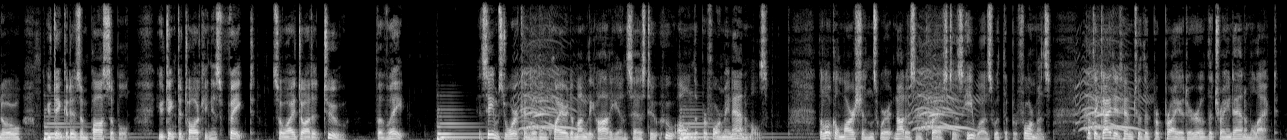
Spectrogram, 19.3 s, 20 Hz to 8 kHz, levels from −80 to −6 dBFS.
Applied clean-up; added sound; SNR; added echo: none; Cheering + Bowed string instrument; 7 dB; none.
